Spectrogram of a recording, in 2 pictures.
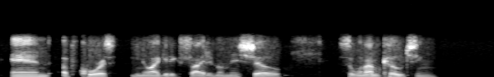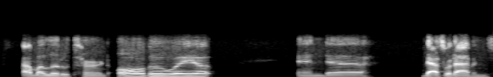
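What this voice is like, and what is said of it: Hoarse, strained voice. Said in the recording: “I'm a little hoarse because I was coaching ... my voice is pretty much gone”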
